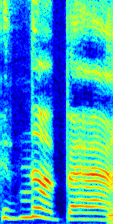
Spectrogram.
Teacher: Lower the pitch. Slow it down. Drag it out.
